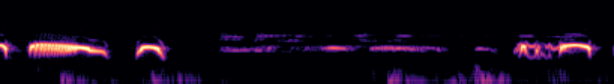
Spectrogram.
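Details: Spotted dove used as a decoy to draw in wild birds: a loud, full coo sliding downward, a short arched note, a stretch of faint thin tonal sounds, then renewed wavering coos ending on an arched note.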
